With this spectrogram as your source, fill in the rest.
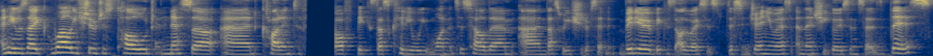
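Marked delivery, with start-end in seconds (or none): none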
